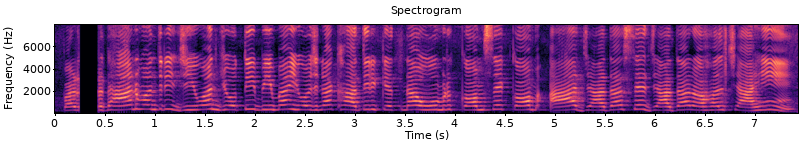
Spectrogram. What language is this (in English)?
Bhojpuri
